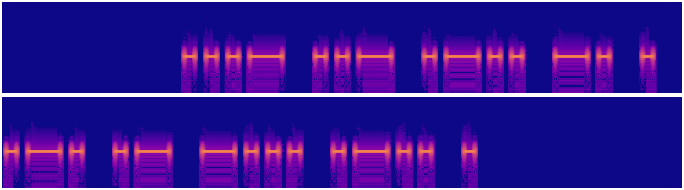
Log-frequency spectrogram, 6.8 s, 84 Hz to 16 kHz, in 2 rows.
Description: Morse code, heard as a keyed tone, about 22 wpm, 700 Hz. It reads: VULNERABLE
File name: practice / 22wpm / 10 Letter Words - First 3 Letters Given - 22wpm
